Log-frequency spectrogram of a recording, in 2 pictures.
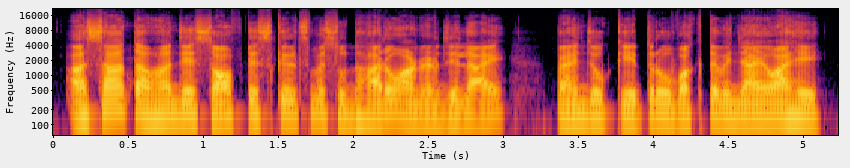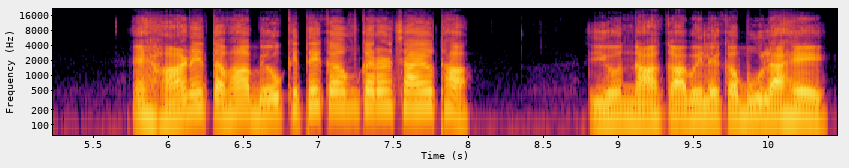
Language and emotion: Sindhi, angry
